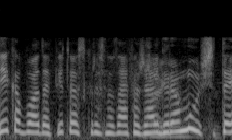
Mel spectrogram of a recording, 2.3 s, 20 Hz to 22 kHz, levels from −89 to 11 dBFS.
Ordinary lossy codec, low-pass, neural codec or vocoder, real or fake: MP3, 64 kbps; 7.2 kHz; none; real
